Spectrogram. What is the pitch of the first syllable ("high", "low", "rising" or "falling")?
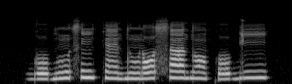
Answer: low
